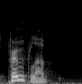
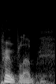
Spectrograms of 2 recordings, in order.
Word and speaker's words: Prinplup: It becomes Primplup. Primplup. Primplup. So many P's. So many. And then an RINPL is a really weird Primplup. It's a really weird way to say that. So it's spelled PRINPLUP.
